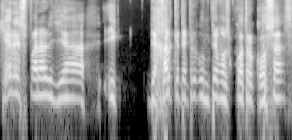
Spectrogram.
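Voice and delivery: all-out, loud, full-throated bellowing shout. Using a spell to intimidate a talking painting, shouting at full volume. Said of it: "me voy a poner la voz en plan grito pelao".

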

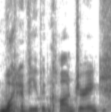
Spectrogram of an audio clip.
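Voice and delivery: low, soft, serious concerned tone. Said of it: "you can tell he's serious".

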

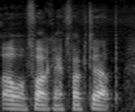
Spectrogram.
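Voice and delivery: normal talking voice

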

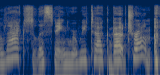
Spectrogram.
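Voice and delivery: put-on public radio announcer voice. Joking about talking like a radio show the whole time: NPR radio voice. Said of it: "N P R".

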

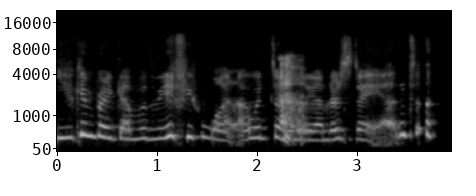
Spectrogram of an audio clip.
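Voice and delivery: acted crying voice. Retelling what the speaker told the guy while sick, retelling saying it while crying. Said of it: "I think I was crying".

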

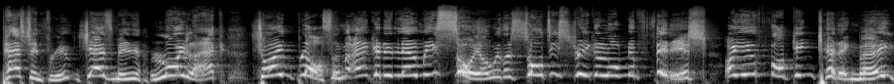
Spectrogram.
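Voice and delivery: put-on Cockney accent, very high and angry. Taking a request to do an accent, in a Cockney accent. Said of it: "You have to do a Cockney accent".

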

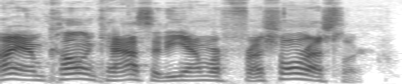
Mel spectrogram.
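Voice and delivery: high, dorky, nerdy voice. Joking how a wrestler sounds with his full name: mock nerdy voice. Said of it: "He sounds like such a nerd that way".

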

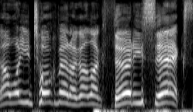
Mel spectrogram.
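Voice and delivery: very high, very loud screaming. Retelling how a crew mate screamed out in the pre-briefing: imitating Micah screaming. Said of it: "Micah just screaming out in the pre-briefing".

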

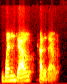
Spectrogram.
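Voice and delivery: ordinary delivery

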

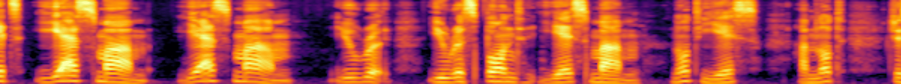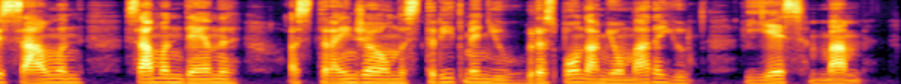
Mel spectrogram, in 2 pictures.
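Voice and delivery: put-on scolding, motherly South African accent. Retelling what mom said when answering without "Mom", imitating mom's South African accent. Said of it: "that's the little colored accent there".

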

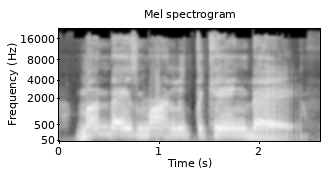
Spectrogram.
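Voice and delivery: acted, sudden loud, high yell. Retelling how a coworker yelled from her office: imitating a coworker yelling. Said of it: "she yells out of nowhere".

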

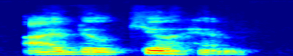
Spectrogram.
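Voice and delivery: put-on thick Danish accent. Quoting a woman's words about her husband, in her thick Danish accent. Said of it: "she said in her thick Danish accent".

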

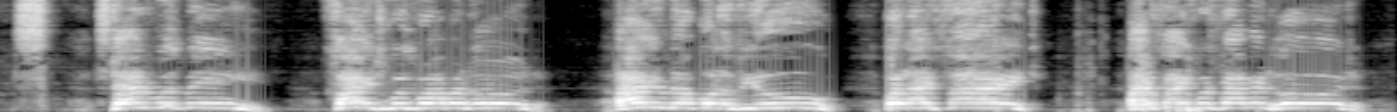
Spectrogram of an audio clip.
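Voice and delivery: very high, loud, rousing rallying cry. Quoting the movie scene where troops are rallied: Morgan Freeman rallying the troops. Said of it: "what does Morgan Freeman say when he rallies the troops".

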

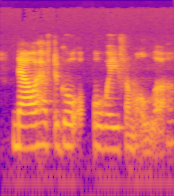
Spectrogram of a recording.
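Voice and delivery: ordinary talk

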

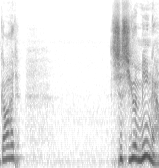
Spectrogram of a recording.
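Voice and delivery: very frightened, fearful, scared pleading voice. Recalling talking to God after he went to be with the Lord: retelling in a very frightened voice. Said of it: "In my very frightened voice".

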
